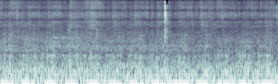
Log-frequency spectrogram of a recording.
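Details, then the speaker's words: Firebird engine that had been locked up earlier, now refired: heavy, uneven low rumble pulsing about four times a second at idle, running rough. "It sounds like [ __ ] but all right, boys and girls."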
